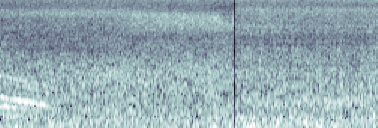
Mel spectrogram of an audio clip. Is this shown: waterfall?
yes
